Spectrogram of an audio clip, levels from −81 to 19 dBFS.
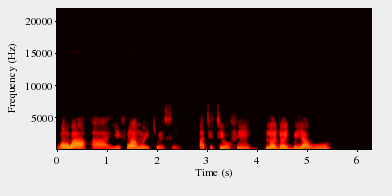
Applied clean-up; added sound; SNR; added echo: none; none; none; none.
